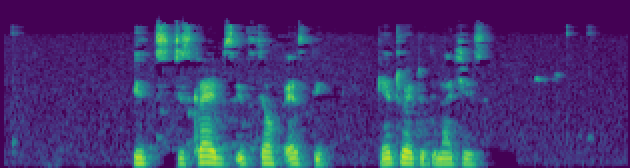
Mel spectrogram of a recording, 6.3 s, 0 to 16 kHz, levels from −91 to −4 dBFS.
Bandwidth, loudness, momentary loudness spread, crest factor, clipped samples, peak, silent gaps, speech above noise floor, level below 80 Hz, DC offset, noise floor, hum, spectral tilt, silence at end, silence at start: 9.8 kHz; -19 LUFS; 13 LU; 20 dB; under 0.1%; -2 dBFS; none; 45 dB; -62 dBFS; under 0.1%; -65 dBFS; none; -4 dB/octave; 0.9 s; 1.35 s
